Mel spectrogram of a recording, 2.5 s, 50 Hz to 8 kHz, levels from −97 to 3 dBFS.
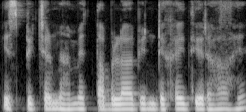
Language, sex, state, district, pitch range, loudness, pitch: Hindi, male, Arunachal Pradesh, Longding, 135-140 Hz, -16 LUFS, 140 Hz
